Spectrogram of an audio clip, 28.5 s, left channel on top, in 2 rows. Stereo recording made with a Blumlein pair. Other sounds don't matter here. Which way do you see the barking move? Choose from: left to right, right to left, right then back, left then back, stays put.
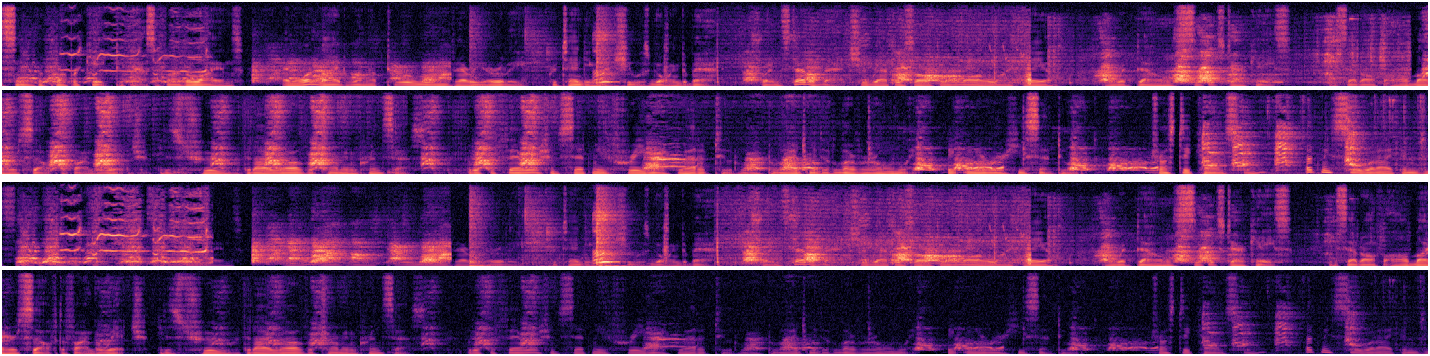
right to left.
